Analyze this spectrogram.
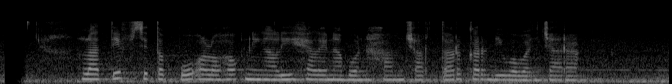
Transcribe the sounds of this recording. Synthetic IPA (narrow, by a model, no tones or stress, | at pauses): lat̪ifsit̪əpuʔɔlɔɦɔk̚niŋalihɛlɛnabɔnhamt͡ʃart̪ərkərdiwawaɲt͡ʃaɾa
